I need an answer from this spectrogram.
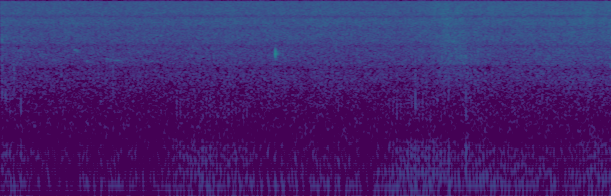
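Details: Low, even purring from a Siberian cat enjoying fuss as he wakes up, the rumble swelling slightly louder toward the end with a couple of faint tiny clicks.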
